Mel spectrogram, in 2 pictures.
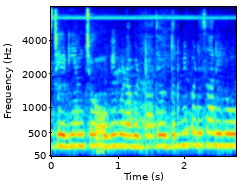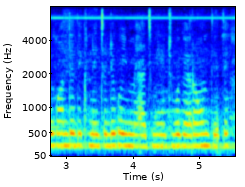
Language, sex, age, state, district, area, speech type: Dogri, female, 18-30, Jammu and Kashmir, Jammu, rural, spontaneous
